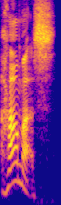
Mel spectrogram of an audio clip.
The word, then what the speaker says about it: Hamas: you say it uh hamus hamus it's it sounds like humus I didn't say hummus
